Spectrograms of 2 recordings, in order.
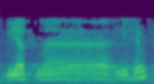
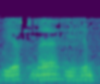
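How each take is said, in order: First: The vowel before the hamza is held long. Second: The vowel before the hamza is kept short. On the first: "المد الطويل" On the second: "القصر"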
